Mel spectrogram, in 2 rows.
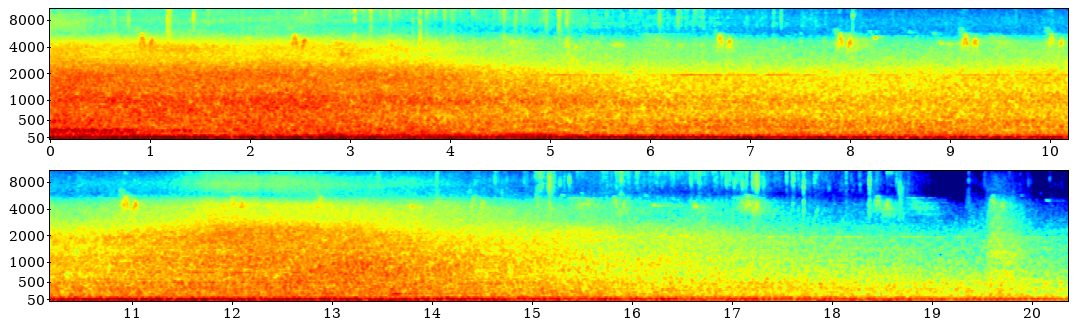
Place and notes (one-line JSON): {"title": "Sachsenhausen-Nord, Frankfurt am Main, Deutschland - Frankfurt, museum park entry, water sprinkler", "date": "2013-07-26 09:30:00", "description": "At the park entrance of the Museum in the morning time. The sound of a water sprinkler and cars passing by on the street nearby.\nsoundmap d - social ambiences and topographic field recordings", "latitude": "50.11", "longitude": "8.68", "altitude": "99", "timezone": "Europe/Berlin"}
